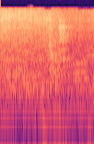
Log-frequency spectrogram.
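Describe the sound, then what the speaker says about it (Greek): Seafood cooked with garlic sizzles hard in a hot pan as ouzo is poured in to deglaze it, a dense, steady hiss and crackle close up with faint stirring. "Τώρα τι κάνουμε? Σβήνουμε με το ούζο."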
